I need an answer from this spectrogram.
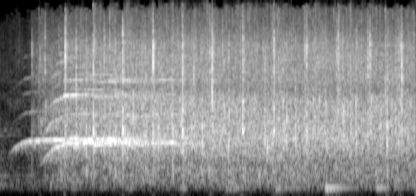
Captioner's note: audience applauding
